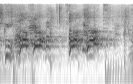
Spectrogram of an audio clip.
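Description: Small pet dog barking angrily in a quick run of sharp yaps during the first second, then falling quiet, over background music. The dog is guarding a person lying down.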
